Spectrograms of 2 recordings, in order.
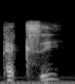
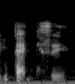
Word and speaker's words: Pepsi: Instead of pepsi, give me a p sound. Pep. Pepsi. Pepsi. There you go. Good. Good. Some people say it, some people don't. They they pronounce the K. It's kind of like pizza. Um, here in Central and South America, some people say uh pix. The same thing with Pepsi. They say Pexi.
